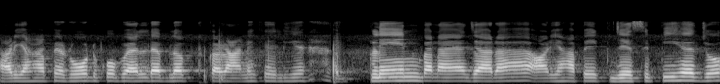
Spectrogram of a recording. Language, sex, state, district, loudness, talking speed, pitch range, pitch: Hindi, female, Bihar, Patna, -15 LUFS, 190 wpm, 155-165 Hz, 160 Hz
